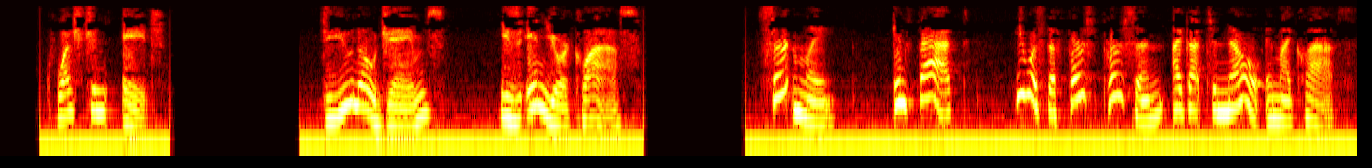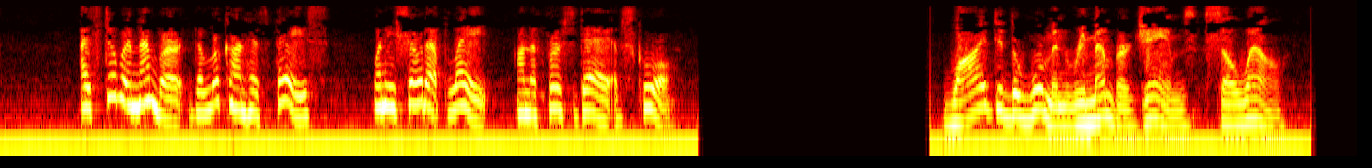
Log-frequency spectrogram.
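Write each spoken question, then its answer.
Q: Why did the woman remember James so well?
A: He showed up late on the first day of school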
